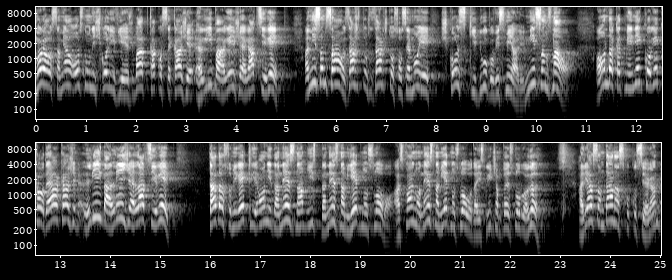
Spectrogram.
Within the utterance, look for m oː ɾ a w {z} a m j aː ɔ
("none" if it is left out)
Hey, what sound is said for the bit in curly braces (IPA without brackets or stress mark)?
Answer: s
